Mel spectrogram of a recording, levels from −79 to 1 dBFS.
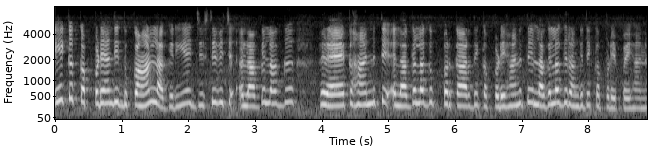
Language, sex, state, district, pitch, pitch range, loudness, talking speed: Punjabi, female, Punjab, Fazilka, 300 Hz, 270-345 Hz, -15 LUFS, 195 wpm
